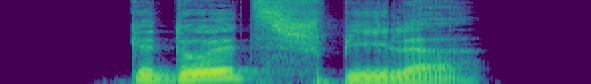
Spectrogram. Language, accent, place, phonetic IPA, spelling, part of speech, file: German, Germany, Berlin, [ɡəˈdʊlt͡sˌʃpiːlə], Geduldsspiele, noun, De-Geduldsspiele.ogg
- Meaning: 1. nominative/accusative/genitive plural of Geduldsspiel 2. dative of Geduldsspiel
